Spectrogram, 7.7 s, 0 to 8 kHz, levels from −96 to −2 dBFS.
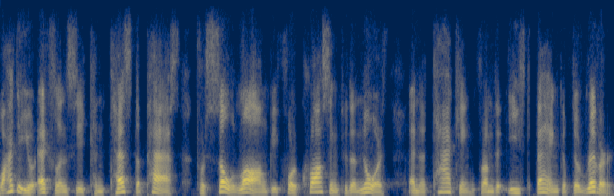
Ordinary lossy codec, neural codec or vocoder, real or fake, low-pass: Opus, 16 kbps; vocoder, 22.05 kHz, 80 mel bands, Vocos; fake; 7.2 kHz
